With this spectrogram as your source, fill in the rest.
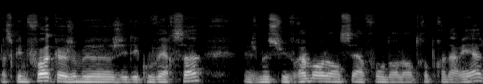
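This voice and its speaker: A man with a medium pitch speaks in an ordinary speaking voice at a moderate pace, his intonation fairly even. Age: 60s. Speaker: life and business coach. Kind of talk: motivational talk to camera. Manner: casual, filler-heavy.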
